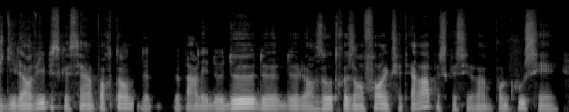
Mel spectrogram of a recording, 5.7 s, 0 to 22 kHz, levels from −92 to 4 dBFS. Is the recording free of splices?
no; 1 cut; at 1.3 s

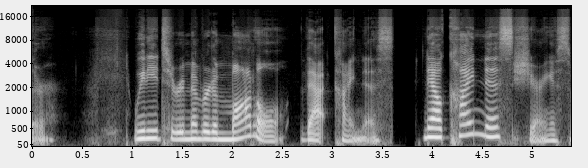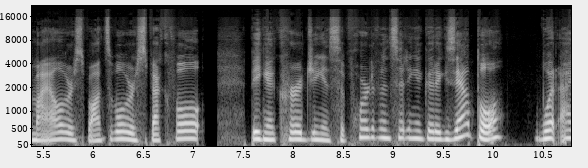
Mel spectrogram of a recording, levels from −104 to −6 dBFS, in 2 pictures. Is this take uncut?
no; 1 cut; at 4.8 s

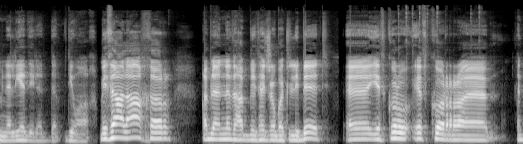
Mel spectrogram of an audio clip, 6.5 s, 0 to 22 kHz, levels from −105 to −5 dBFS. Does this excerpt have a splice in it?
yes; 2 cuts; at 1.2 s, 4.2 s

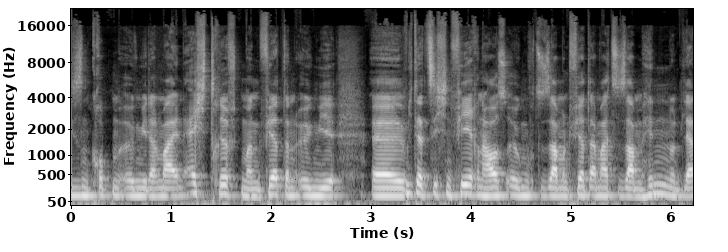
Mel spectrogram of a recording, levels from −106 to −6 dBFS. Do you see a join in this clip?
yes; 1 cut; at 3.3 s

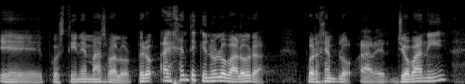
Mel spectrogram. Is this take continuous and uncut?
yes; 0 cuts

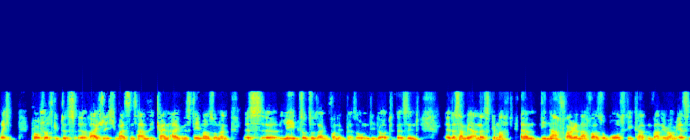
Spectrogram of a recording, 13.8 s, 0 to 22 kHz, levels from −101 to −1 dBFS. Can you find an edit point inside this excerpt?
yes; 1 cut; at 10.3 s

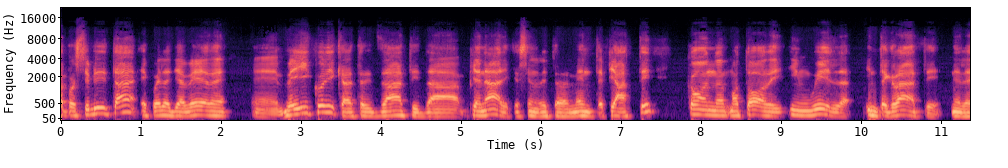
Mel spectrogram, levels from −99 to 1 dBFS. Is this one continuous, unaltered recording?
no; 2 cuts; at 5.1 s, 10.0 s

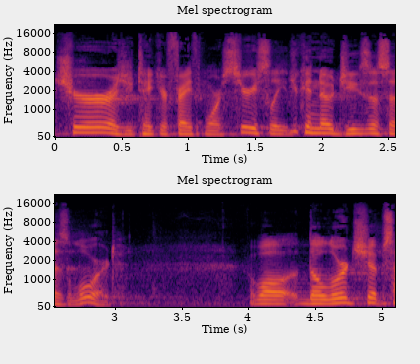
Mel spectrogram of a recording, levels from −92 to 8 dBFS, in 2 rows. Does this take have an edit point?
yes; 1 cut; at 1.7 s

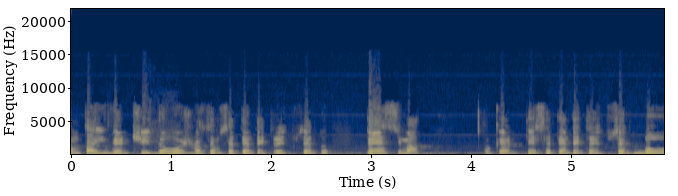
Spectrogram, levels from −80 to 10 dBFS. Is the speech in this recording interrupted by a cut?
no; 0 cuts

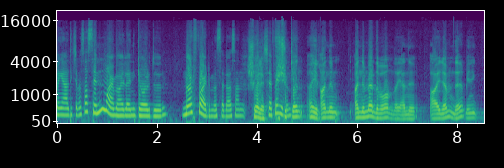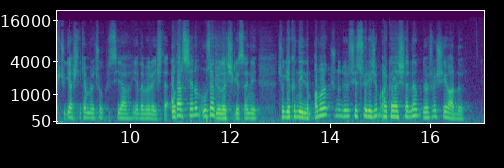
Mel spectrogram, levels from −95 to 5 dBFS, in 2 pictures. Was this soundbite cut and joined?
no; 0 cuts

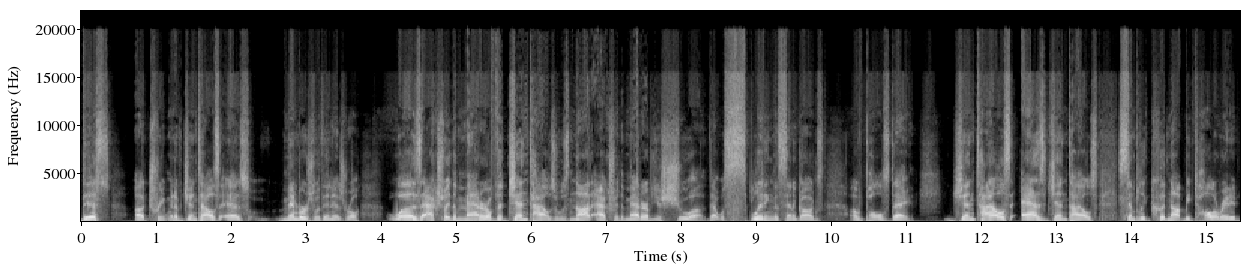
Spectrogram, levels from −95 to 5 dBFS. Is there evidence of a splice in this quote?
yes; 1 cut; at 3.9 s

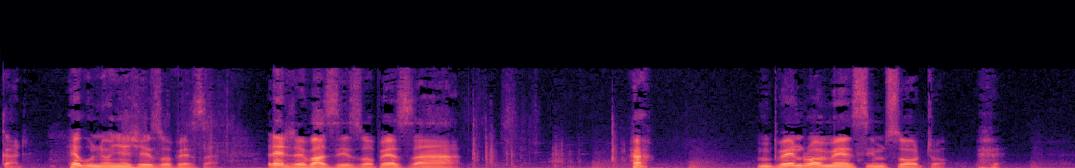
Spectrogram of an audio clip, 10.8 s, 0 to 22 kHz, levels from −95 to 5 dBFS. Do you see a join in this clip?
no; 0 cuts

